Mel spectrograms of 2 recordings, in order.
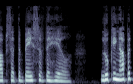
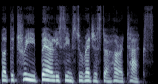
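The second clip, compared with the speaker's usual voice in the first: normal talking voice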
